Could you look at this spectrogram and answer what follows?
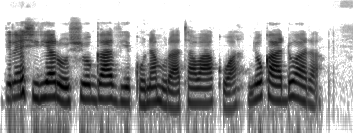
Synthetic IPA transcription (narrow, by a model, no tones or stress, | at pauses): diɾeʃiɾjaɾoʃioɡavjekonamuɾaːtawakwanjokaːdwaɾa̰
